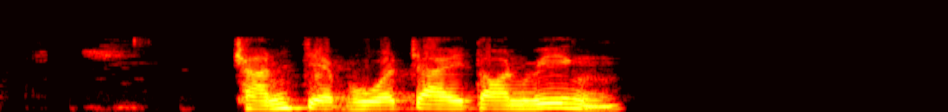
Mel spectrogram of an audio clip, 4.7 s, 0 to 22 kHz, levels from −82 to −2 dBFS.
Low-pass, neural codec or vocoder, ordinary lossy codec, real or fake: 5.4 kHz; none; Opus, 64 kbps; real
